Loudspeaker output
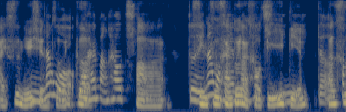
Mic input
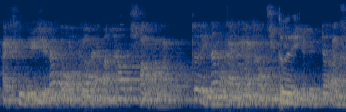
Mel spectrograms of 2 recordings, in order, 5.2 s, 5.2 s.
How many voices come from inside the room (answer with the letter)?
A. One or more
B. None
A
